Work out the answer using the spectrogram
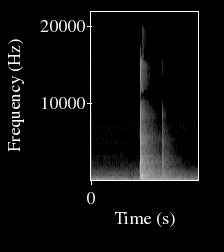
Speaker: so as as this roller is going down it like hits like this track which you can hear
